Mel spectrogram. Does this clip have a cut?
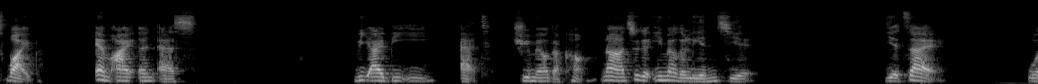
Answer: no; 0 cuts

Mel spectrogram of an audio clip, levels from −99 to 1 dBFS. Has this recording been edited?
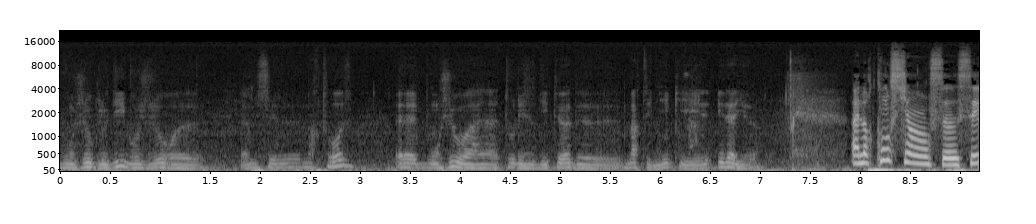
no; 0 cuts

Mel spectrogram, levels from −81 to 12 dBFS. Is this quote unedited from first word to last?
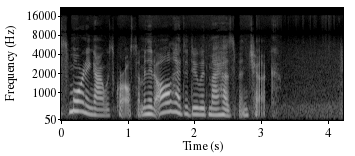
yes; 0 cuts

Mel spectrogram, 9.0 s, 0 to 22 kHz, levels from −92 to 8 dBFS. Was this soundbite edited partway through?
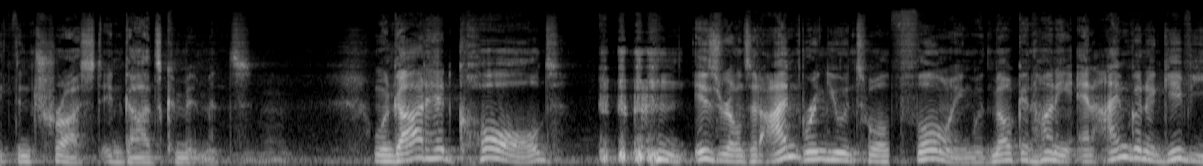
yes; 2 cuts; at 6.0 s, 6.6 s

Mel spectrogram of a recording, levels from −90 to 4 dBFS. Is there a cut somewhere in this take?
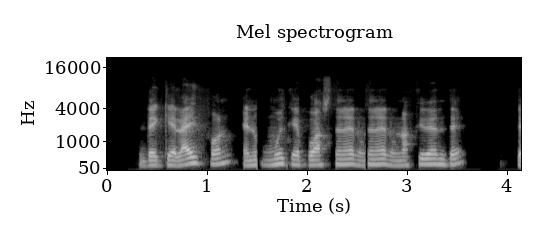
yes; 3 cuts; at 1.5 s, 1.8 s, 2.6 s

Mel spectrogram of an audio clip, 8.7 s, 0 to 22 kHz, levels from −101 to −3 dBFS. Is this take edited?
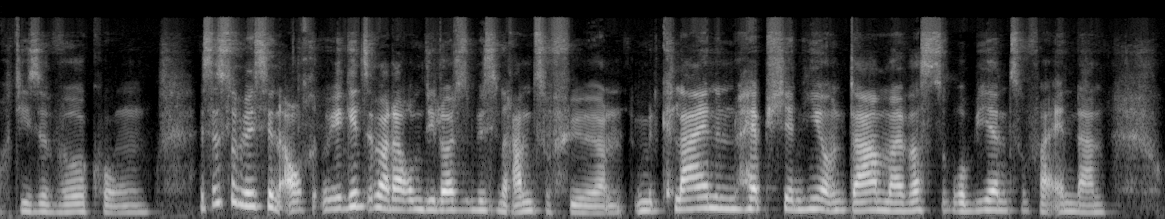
no; 0 cuts

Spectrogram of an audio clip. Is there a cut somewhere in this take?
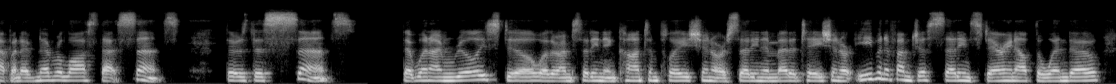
no; 0 cuts

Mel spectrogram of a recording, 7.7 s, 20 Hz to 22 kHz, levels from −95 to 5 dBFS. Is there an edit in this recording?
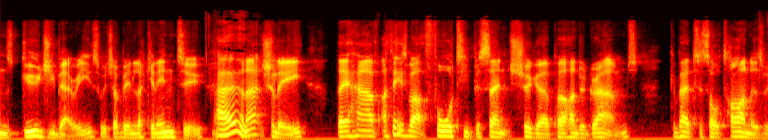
no; 0 cuts

